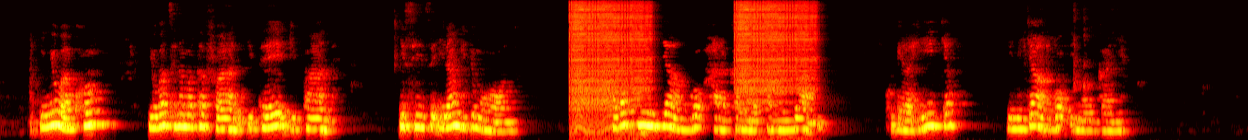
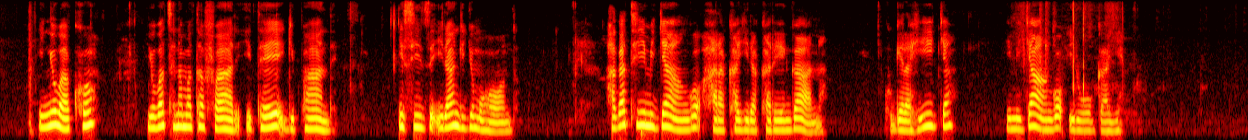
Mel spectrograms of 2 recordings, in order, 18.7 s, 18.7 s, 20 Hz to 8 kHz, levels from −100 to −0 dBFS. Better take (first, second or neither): second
